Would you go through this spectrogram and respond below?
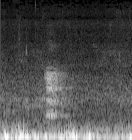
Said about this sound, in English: That loud ass dog, man.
